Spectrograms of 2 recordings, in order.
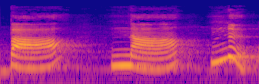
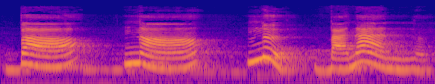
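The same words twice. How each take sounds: First: Louder chant of ba na ne; syllables punched. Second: Ba, na, ne slowly and loud, then banane whole; slow sounding out of banane; slow syllables then word. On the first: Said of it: "la syllabe ne". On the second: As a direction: stretch each syllable then blend. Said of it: "Voilà le mot". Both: Shown as a demonstration.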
